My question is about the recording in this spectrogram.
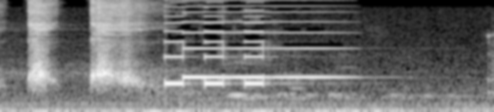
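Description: A cartoon character's breathy "choo-choo-choo" puffs, then an electronic game-style jingle: three quick beeps followed by a held high tone lasting about half a second.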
